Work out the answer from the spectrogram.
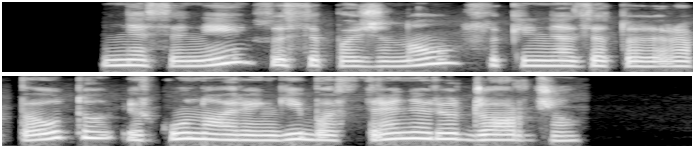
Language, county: Lithuanian, Utena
